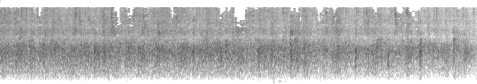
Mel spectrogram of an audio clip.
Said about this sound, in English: a round of applause, everybody, by the way.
